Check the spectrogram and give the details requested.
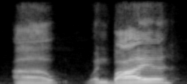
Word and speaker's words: Wembanyama: Wembanyama, I believe is how you pronounce his name, or he's got a crazy name.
